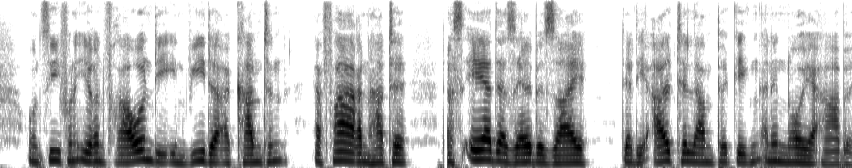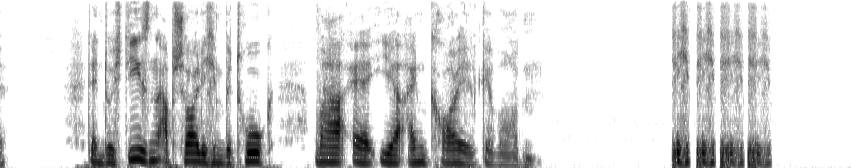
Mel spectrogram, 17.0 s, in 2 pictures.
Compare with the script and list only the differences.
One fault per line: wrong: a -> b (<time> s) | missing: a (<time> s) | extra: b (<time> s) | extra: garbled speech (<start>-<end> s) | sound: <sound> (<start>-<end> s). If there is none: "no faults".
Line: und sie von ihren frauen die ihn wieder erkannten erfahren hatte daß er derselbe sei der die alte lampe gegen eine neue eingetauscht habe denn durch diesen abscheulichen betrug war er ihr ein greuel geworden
sound: dropout (4.4-4.5 s)
missing: eingetauscht (8.2 s)
sound: laugh (15.2-16.2 s)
